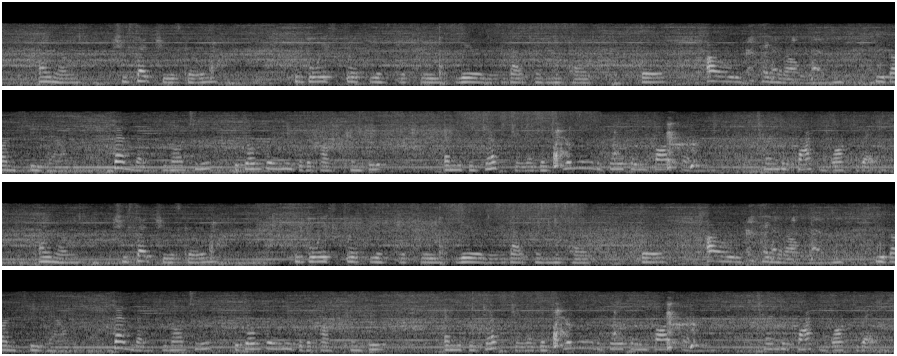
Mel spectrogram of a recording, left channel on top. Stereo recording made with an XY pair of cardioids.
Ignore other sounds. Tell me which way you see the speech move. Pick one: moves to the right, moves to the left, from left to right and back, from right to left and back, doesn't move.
doesn't move.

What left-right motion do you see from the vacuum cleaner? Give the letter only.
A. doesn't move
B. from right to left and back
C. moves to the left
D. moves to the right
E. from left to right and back
D.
